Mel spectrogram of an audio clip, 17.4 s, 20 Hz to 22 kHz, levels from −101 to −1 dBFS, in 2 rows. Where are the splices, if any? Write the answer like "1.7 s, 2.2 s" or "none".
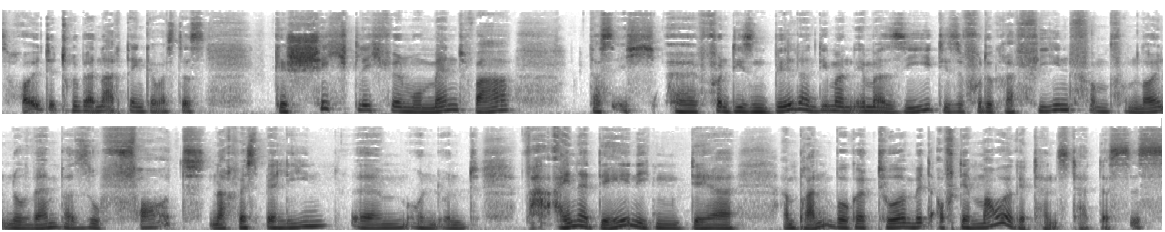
8.7 s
